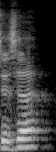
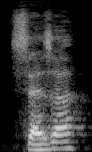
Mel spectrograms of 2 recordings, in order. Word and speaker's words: SZA: say it siza just it's just siza it's not cza or now I'm questioning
